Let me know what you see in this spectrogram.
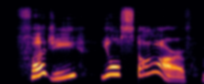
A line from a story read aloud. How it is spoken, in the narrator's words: my mother cried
